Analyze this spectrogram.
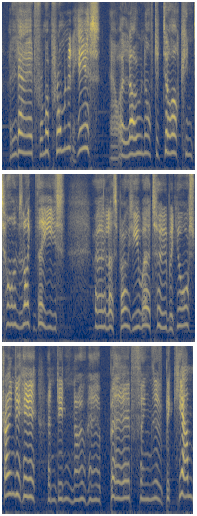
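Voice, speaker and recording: A put-on character voice is pitched high. It moves at a fairly slow pace. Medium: game stream. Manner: shrewd, businesslike.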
